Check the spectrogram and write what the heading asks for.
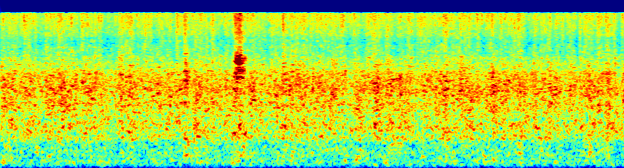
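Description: Steady background hiss with no speech, and one faint click about two and a half seconds in.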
